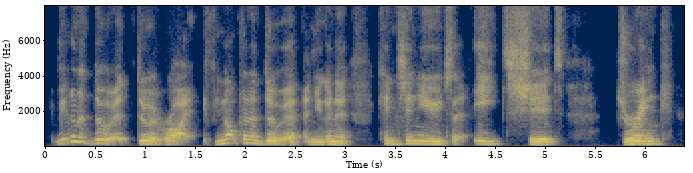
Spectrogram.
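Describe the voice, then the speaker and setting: A man, hosting a casual podcast chat and talking bluntly, with sudden lively jumps in pitch. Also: moderate pace. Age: late 40s. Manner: blunt and swearing, animated rises in pitch. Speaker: podcast host.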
